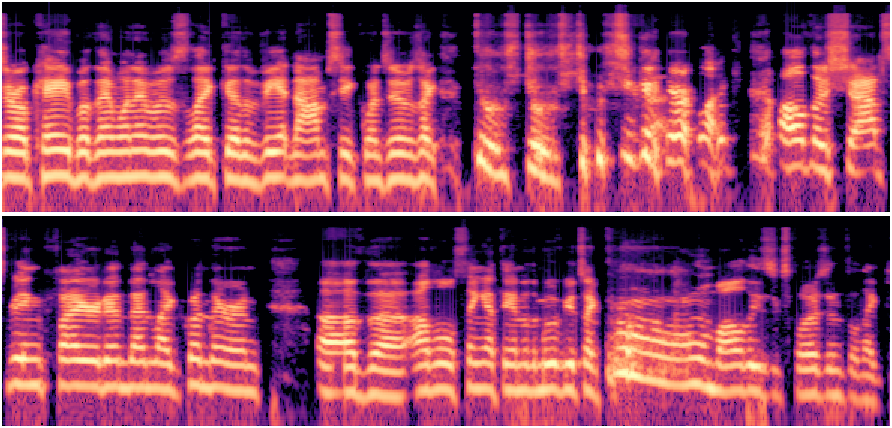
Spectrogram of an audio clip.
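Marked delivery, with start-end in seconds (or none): 3.1-4.1 short "doosh" gunfire noises; imitated gunshots. Imitating shots in Vietnam sequence. 9.9-10.7 long drawn-out boom, slightly raised pitch; imitated explosion.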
